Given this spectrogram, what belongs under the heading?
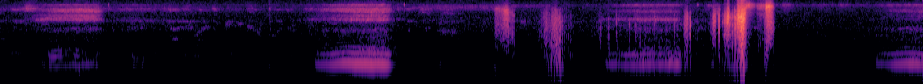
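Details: Irregular low rumbling snores mixed with snorts and sharp knocks over faint room noise; snoring.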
